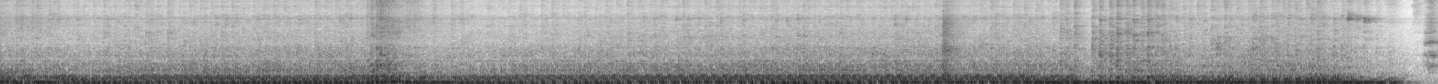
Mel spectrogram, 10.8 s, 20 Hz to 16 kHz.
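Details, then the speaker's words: 2014 Harley-Davidson Dyna Low Rider just after a fuel filter and strainer replacement, tank refilled: steady, deep loping V-twin idle with an even beat and no knocks or misses until shut off; engine healthy. "I'm going to connect the battery, put the seat on, fill it with fuel, and start it up. That sounds good."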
